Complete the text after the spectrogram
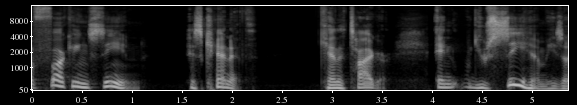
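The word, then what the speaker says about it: Tigar: It's T-I-G-A-R. It's T-Gar Tiger. I've never said his name, but I love that guy.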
